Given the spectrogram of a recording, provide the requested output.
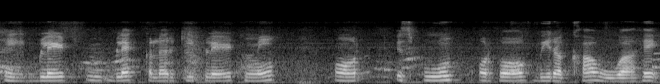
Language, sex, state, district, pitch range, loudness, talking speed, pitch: Hindi, female, Madhya Pradesh, Dhar, 165-180 Hz, -19 LUFS, 125 wpm, 175 Hz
